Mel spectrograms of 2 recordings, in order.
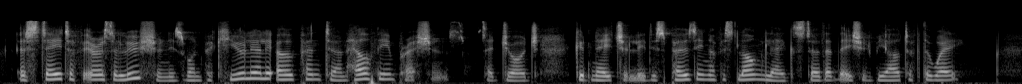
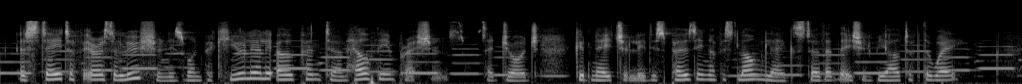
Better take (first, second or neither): first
